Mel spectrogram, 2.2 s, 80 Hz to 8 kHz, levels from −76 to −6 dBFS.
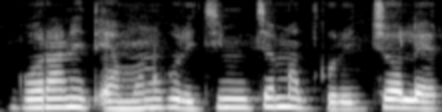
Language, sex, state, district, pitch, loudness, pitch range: Chakma, female, Tripura, Dhalai, 215 Hz, -14 LUFS, 195-220 Hz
